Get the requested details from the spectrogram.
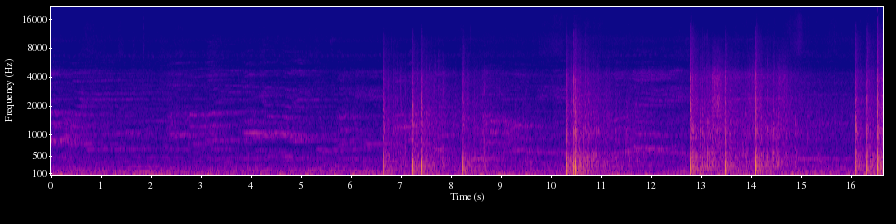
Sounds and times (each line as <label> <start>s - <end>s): fireworks 6.6s - 12.0s
fireworks 12.7s - 15.4s
fireworks 16.0s - 16.6s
